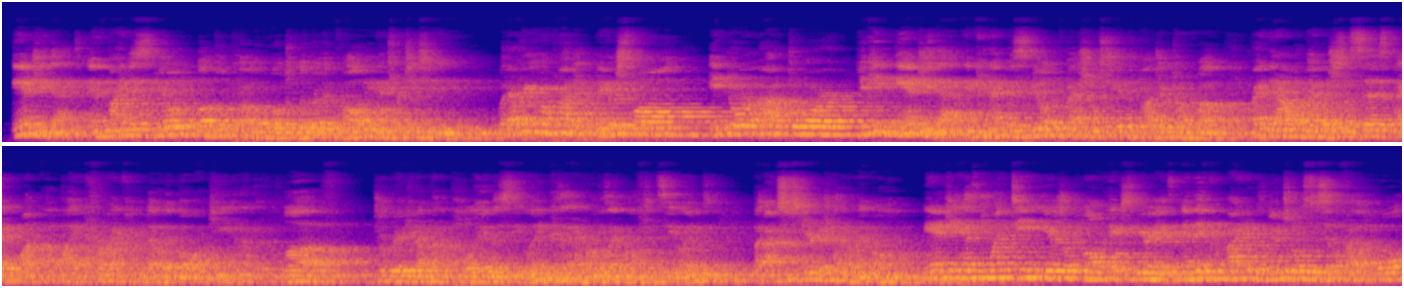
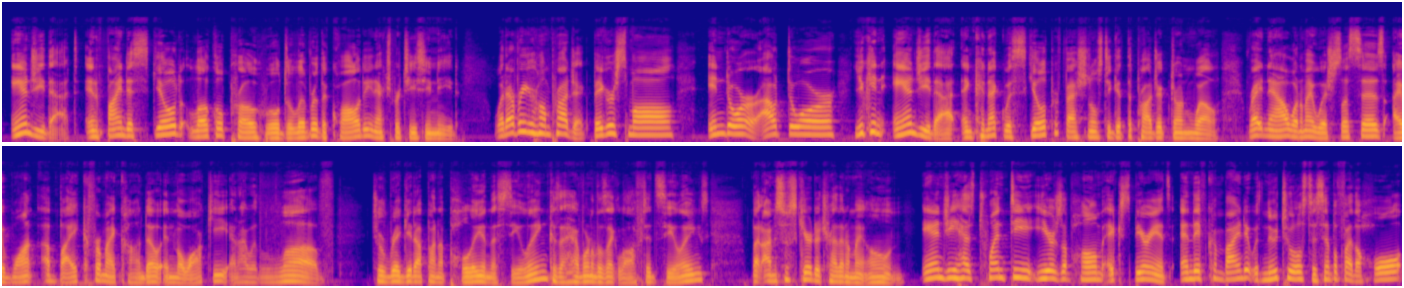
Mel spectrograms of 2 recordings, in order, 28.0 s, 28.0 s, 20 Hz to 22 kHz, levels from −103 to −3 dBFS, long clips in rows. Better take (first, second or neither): second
